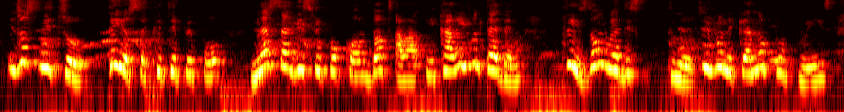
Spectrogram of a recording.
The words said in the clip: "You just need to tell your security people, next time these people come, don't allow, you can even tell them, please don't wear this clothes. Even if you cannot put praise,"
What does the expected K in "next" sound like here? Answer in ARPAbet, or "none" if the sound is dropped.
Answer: none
